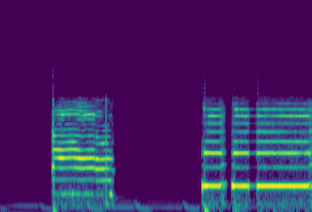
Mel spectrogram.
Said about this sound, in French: Ah, le klaxon du camion.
